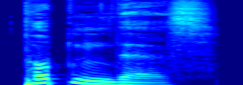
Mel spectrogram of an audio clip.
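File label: "puppendes", German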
